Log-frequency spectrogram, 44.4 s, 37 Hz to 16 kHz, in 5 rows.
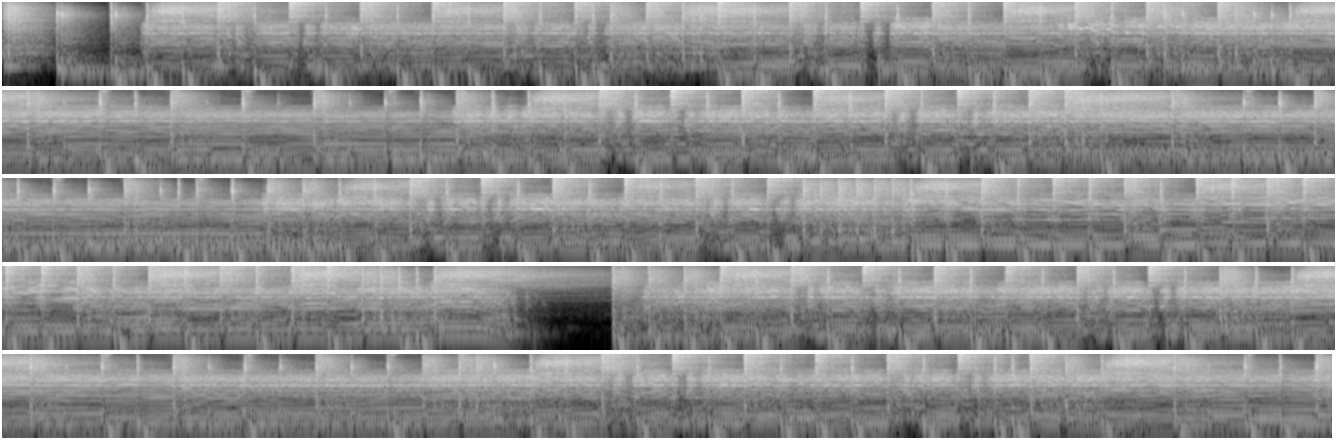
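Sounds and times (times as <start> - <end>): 
rock music from a music box: 0.0 - 44.4.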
